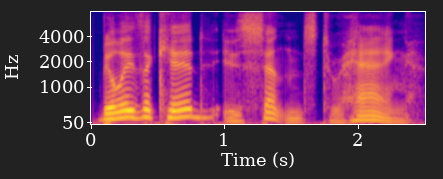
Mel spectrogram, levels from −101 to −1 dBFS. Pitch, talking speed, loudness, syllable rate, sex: 125 Hz, 170 wpm, -18 LUFS, 4.4 syllables/s, male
